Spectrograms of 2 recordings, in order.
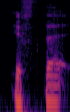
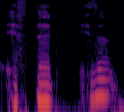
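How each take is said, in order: First: Said in the usual way. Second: A light Scottish lilt on if that isn't; Scottish accent. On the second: Pretend. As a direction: try the line in a Scottish accent. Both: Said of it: "just say in a Scottish accent".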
